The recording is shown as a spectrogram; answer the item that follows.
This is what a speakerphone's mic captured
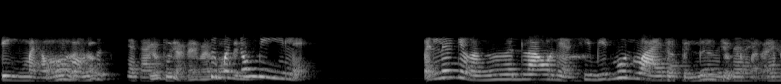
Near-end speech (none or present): none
